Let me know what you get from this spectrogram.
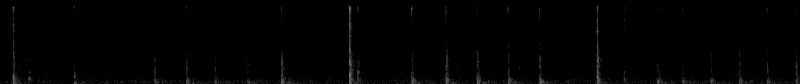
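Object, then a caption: Plastic laptop keyboard keys. Fingertips type quickly across the black plastic keys of a blue HP notebook keyboard. A quiet, irregular run of short, dry clicks and taps is heard, each sharp and bright with a brief low knock, and each dies away almost at once. One louder click stands out near the middle.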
